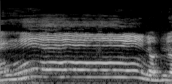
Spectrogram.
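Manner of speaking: long high sing-out; drawn-out, high-pitched hey; awkward dodge. Acted. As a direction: stretch it up high while wriggling away. Shimmying out from under his arm.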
